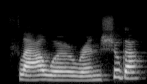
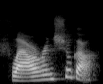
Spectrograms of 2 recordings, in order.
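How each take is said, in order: First: An r sound links the first two words. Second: No r sound is heard between the words.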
